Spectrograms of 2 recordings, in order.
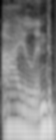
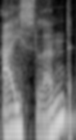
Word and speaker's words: island: So they come to an isolated island. Vamos a pronunciar esta palabra, por favor, porque mucha gente dice Iceland, and Iceland es un sitio, pero no es como decimos isla. Es Islandia, right? So, island.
